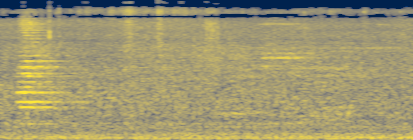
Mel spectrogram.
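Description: A vehicle horn gives one short toot just after the start, over a steady low rumble of street traffic.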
